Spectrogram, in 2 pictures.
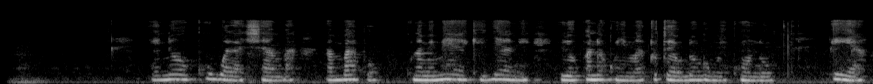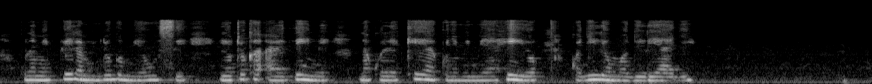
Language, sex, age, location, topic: Swahili, female, 18-24, Dar es Salaam, agriculture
